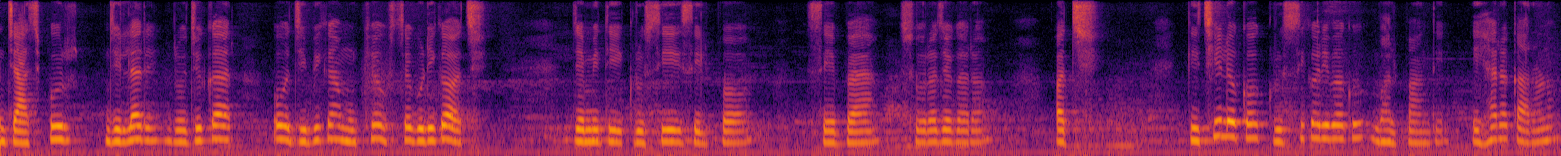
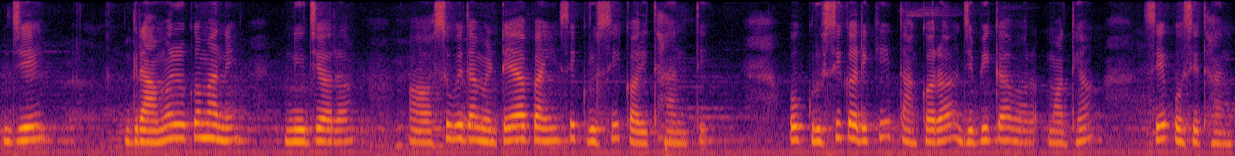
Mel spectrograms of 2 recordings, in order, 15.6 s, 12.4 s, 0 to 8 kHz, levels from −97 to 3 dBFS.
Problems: low volume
